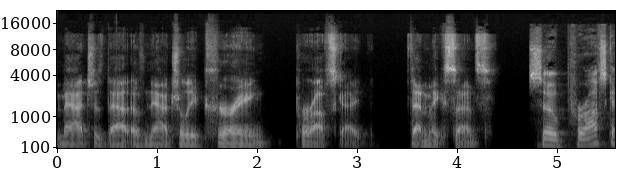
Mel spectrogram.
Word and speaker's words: perovskite: what we're going to talk about today is pervoskite did I pronounce it right pretty close perovskite yeah perovskite you know what's kind of cool about it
